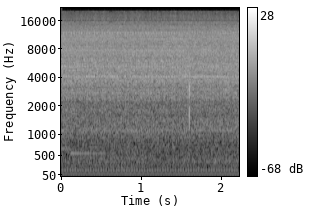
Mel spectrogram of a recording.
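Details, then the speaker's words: 2024 Ford Focus salvage rebuild, first start after fuel priming, clutch down and out of gear: smooth, steady low hum with even tone and no knocks or misses; ticks over on its own cleanly, normal idle. "go for it send it too easy it's all right is it will it tick over that's on its own that sounds lovely now any battery"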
